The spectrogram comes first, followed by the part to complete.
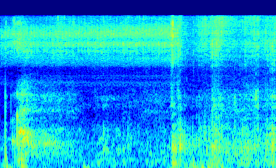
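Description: Faint crunching and scuffing in snow as a toddler crawls uphill pushing a plastic sled, with a couple of soft clicks.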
